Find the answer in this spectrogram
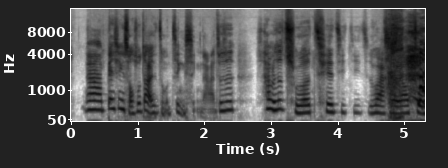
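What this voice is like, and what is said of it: Suddenly quiet, lowered voice. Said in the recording (Chinese): “你为什么突然这么小声啊？... 自动小音？”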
